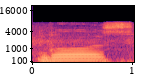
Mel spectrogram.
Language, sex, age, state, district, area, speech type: Urdu, female, 60+, Bihar, Darbhanga, rural, spontaneous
